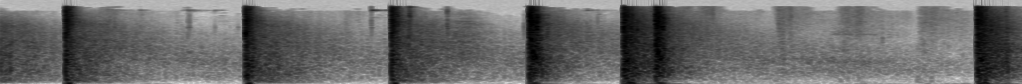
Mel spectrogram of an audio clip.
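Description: A pistol fires several sharp shots, each echoing briefly outdoors.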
